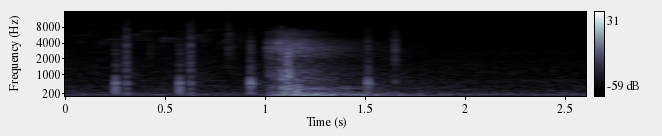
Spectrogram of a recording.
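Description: A door bangs open.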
